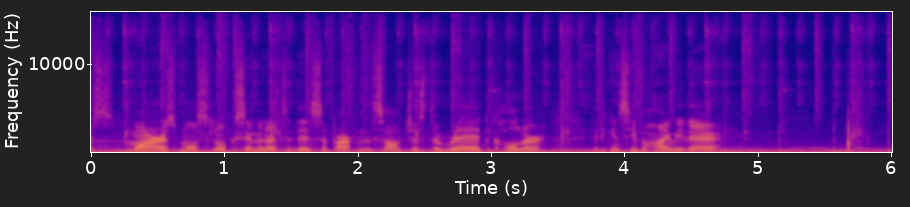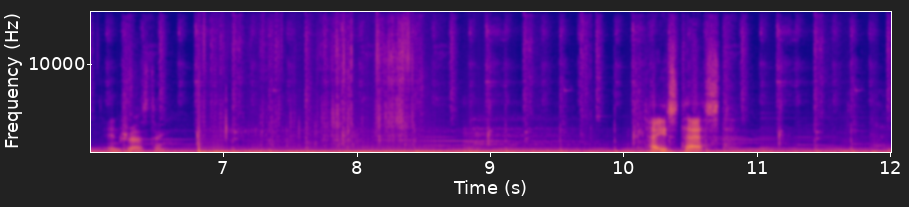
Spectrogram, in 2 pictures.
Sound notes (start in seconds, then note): 6.8 salt crunches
